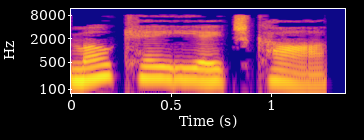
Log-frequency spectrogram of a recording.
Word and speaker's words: moqueca: That fact is undemonstrated in today's recipe for moqueca, pronounced mo-k-e-h-ka, a Brazilian-style fish stew.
